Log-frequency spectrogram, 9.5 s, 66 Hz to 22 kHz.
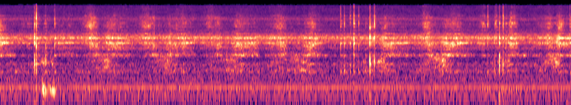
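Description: A round metal tin lid, held in the hands with its silver underside facing up, is tapped and scratched with long nails. Bright, scratchy rasping runs throughout, broken by a few sharp metallic taps with a brief ring around 2.7 kHz.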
